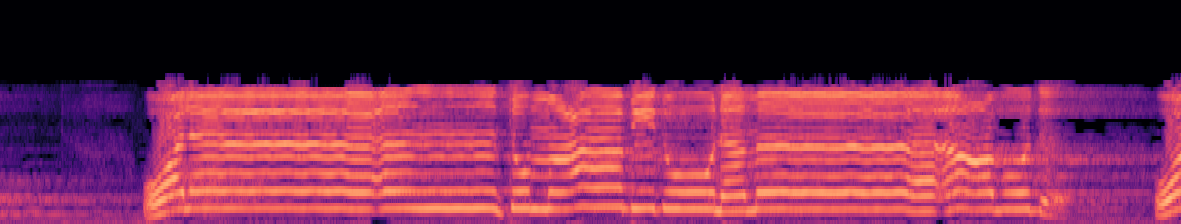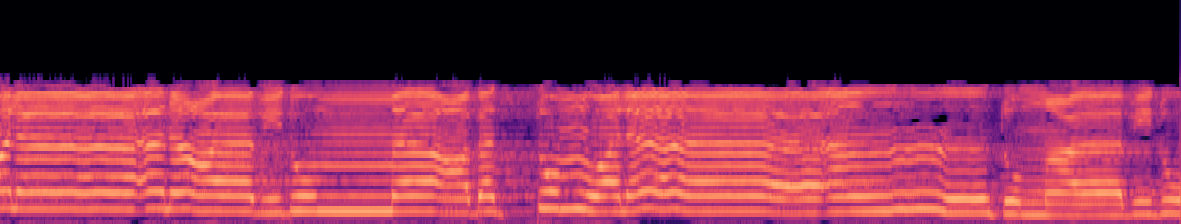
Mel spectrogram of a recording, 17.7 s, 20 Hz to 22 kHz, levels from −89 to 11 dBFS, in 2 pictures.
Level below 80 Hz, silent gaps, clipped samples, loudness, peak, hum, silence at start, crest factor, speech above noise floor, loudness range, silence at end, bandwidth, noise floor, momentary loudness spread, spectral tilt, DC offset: -48 dBFS; none; 0.2%; -7 LUFS; 0 dBFS; none; 0 s; 8 dB; 31 dB; 2 LU; 0 s; 5.4 kHz; -39 dBFS; 6 LU; -5 dB/octave; under 0.1%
